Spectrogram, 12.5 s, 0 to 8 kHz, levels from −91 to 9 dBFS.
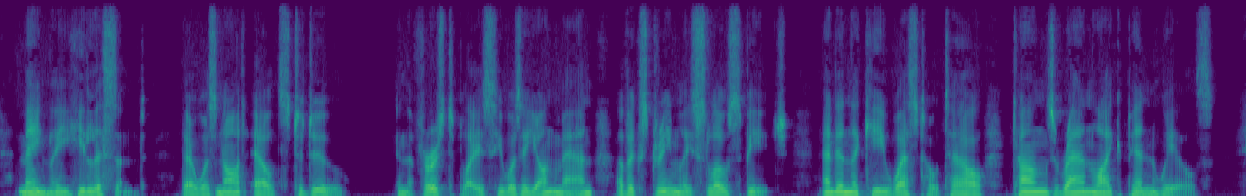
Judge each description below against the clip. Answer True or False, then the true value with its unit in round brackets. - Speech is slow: False (160 wpm)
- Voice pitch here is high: False (105 Hz)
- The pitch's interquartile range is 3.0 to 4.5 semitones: False (5.6 semitones)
